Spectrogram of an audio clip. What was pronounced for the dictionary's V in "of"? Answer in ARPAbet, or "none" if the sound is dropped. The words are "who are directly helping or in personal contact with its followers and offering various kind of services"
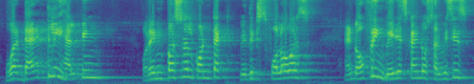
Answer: V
